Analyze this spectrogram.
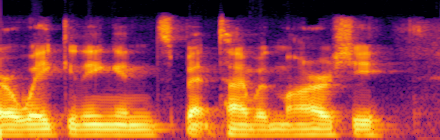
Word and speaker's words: Maharishi: Not early, but mid-early after they went to Rishikesh and had their awakening and spent time with Maharshi yeah, or Maharishi, as some people pronounce it.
